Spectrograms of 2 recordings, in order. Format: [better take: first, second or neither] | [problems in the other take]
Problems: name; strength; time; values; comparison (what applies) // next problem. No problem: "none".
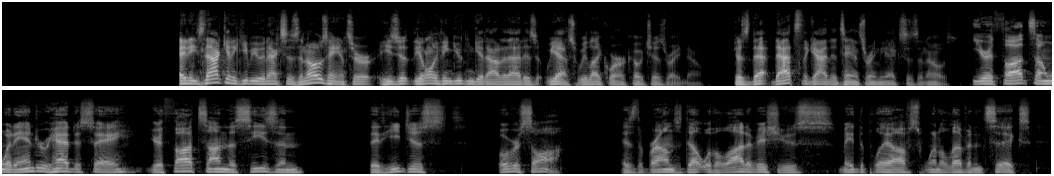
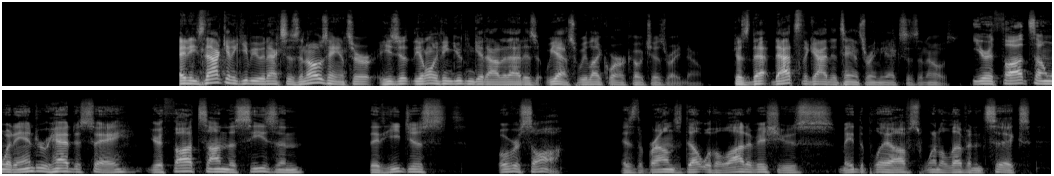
neither | none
